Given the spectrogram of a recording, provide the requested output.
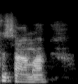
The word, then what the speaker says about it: Kusama: The name of the film is The Invitation, and its director is Karen Kusama. I hope I'm saying that right. Do you know if that's correct, Troy? – I believe it is, yes. – Yeah. So Karen Kusama, and it is a slow burn suspense thriller that really just takes its time, and I just think it's spectacular.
